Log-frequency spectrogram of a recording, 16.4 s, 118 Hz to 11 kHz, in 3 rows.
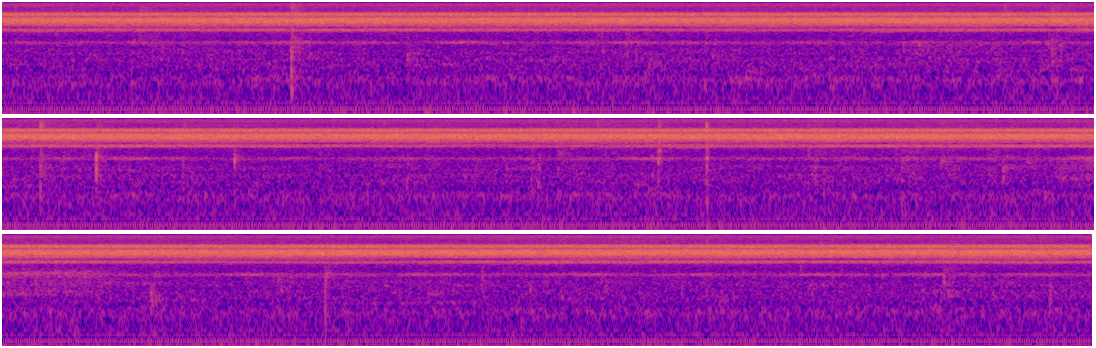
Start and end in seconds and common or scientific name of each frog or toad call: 0.0	16.3	Dendropsophus cruzi
10.6	11.7	Boana albopunctata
